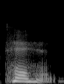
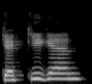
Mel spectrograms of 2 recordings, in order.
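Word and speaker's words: 激減: Kehen or Tehen. You know what this means, but you're not pronouncing it right. It's a gekigen.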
